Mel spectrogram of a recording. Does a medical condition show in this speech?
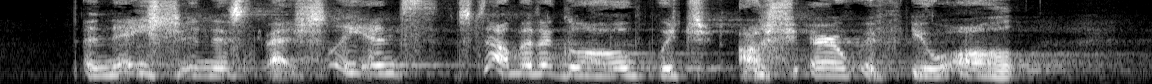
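Yes: dysphonia; still preaches with this voice.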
